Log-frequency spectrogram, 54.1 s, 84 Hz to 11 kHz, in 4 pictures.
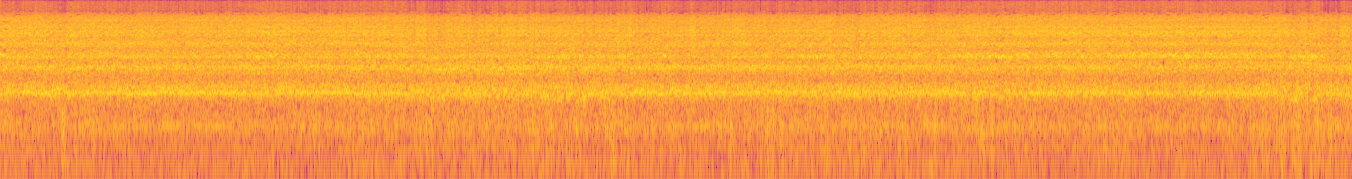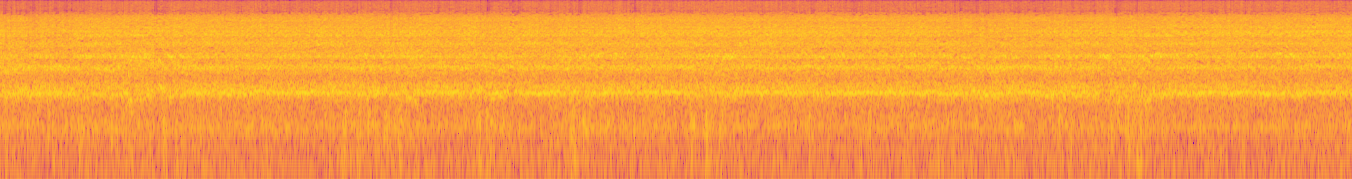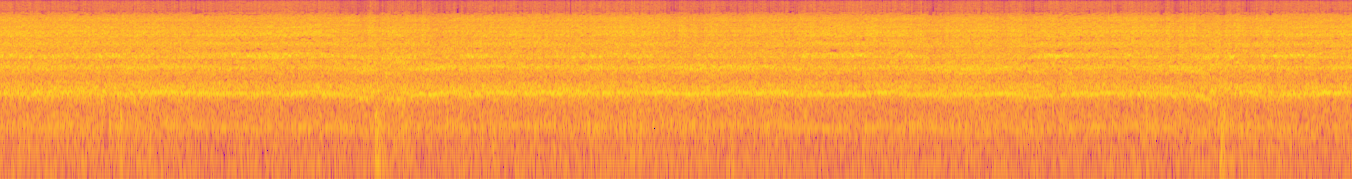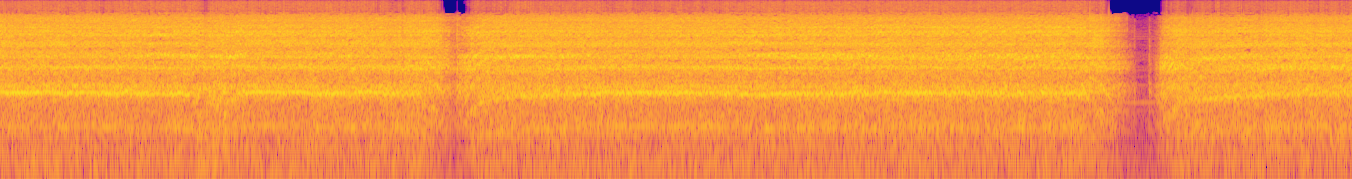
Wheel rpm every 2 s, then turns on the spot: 230, 230, 220, 240, 230, 220, 220, 230, 230, 230, 230, 230, 220, 230, 230, 220, 230, 220, 220, 220, 230, 220, 180, 230, 210, 160, 160.
none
